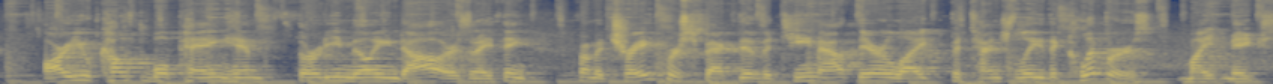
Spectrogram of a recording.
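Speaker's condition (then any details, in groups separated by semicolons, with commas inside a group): No condition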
